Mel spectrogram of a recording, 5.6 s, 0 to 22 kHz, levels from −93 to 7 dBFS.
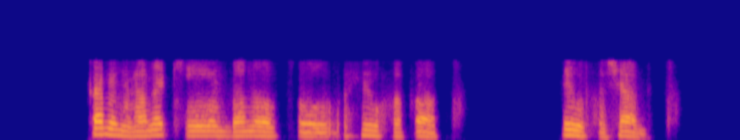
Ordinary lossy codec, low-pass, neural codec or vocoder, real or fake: Opus, 64 kbps; 3.6 kHz; codec, 16 kHz, 1 kbps, FreqCodec, smaller model; fake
